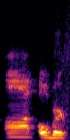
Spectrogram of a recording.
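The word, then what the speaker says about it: Åberg: like, but we're getting Aberg for $1,400 less. Oberg, God, I say it wrong every time. Oberg for $1,400 less.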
